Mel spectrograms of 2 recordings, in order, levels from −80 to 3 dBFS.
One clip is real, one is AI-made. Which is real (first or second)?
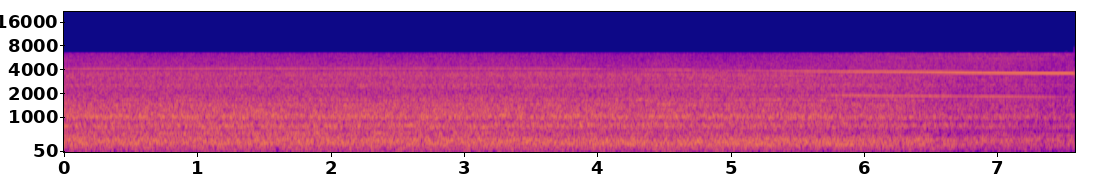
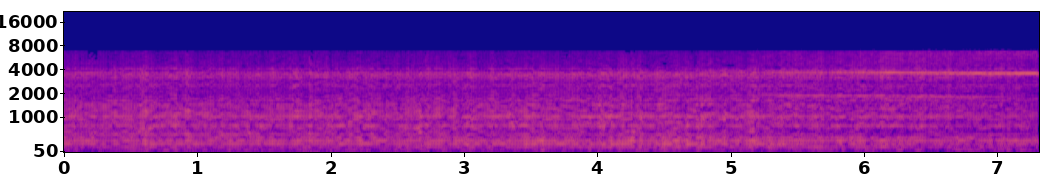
first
